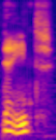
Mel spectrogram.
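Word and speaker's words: Dante: usually runs something like daint pronounced not like the Italian but instead similar to paint so daint is reached by 10:30 a.m.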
